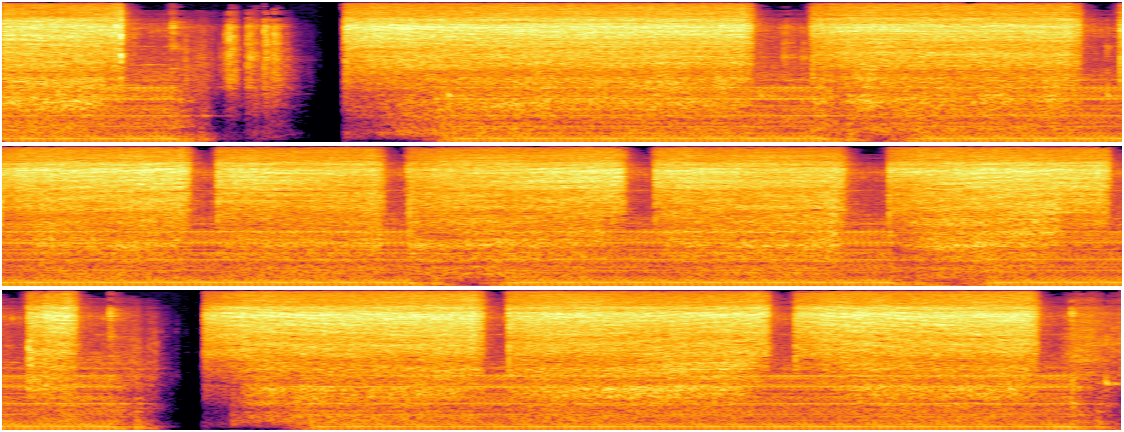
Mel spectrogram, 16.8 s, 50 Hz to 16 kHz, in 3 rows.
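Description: Airbrush spraying gold paint onto a fishing lure: a steady hiss of air and paint with a low hum under it. The spray cuts out briefly twice, about a second in and again near 12 seconds.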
